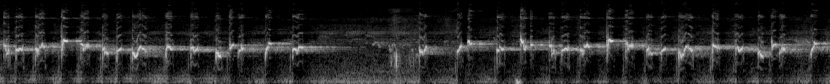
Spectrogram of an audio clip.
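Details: Sooty-headed bulbul in lively, fighting-style long rapid song, used as a lure for caged birds: short liquid whistled notes stepping up and down, repeated several times per second, with a brief pause midway.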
